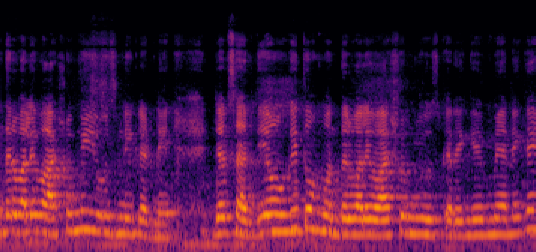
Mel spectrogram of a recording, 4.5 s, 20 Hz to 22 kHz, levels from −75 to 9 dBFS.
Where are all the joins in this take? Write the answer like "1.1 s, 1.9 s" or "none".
none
